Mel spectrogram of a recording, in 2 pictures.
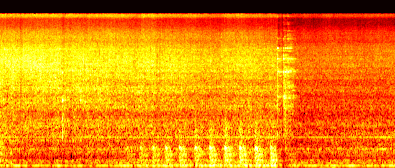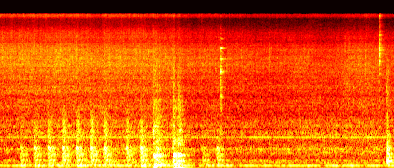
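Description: Soy sauce and calamansi marinade sizzling loudly in hot oil in a wok as fried chicken wings are tipped in; about six seconds in the sizzle drops to a quieter, steady frying hiss with a quick run of small ticks. Metal tongs click against the wok a few times near the end.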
